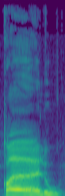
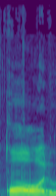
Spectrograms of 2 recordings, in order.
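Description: First: The first sound is light and thin. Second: The first sound is heavy and full. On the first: The speaker calls it wrong. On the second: The speaker calls it right. "قَا has a light sound or heavy sound? Heavy sound"

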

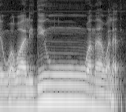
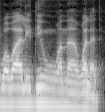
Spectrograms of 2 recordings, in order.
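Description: First: The waw is held with a nasal sound. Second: The waw is said plainly without nasal sound. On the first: The speaker calls it right. "We hold the waw nasally. ... We say" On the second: The speaker calls it wrong. "So we don't say"

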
